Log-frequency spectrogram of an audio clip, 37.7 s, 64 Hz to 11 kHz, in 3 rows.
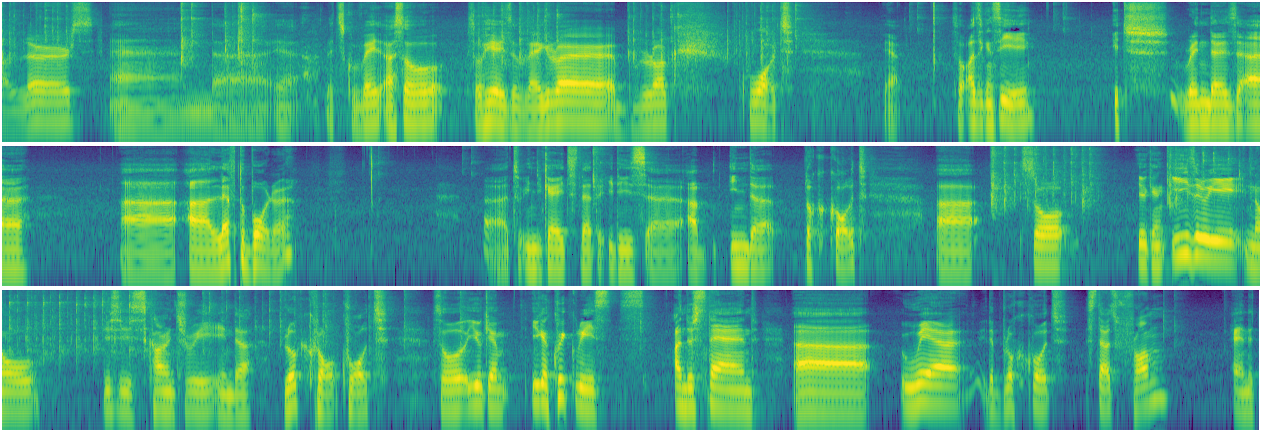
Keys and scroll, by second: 0.0-0.6 typing, 28.5 Up, 29.0 Down, 29.6 Up, 31.3 Right, 34.8 Down, 36.3 Up, 36.7 shift+Down.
